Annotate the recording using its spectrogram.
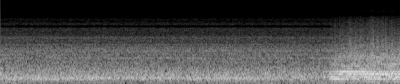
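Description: Steady rushing noise at the rocket launch pad. About three seconds in, a loud horn starts, sounding several steady tones at once, a pre-launch warning signal.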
